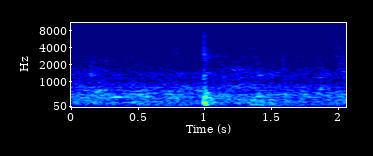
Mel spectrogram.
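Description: A football is kicked with a dull thump in the open air.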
